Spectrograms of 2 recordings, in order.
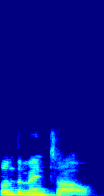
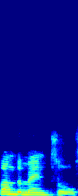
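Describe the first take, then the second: First: The last syllable has a full A vowel. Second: The last syllable has a reduced, silent vowel. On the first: The speaker calls it wrong. "So you don't say fundamental" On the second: The speaker calls it right. "you say fundamental"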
